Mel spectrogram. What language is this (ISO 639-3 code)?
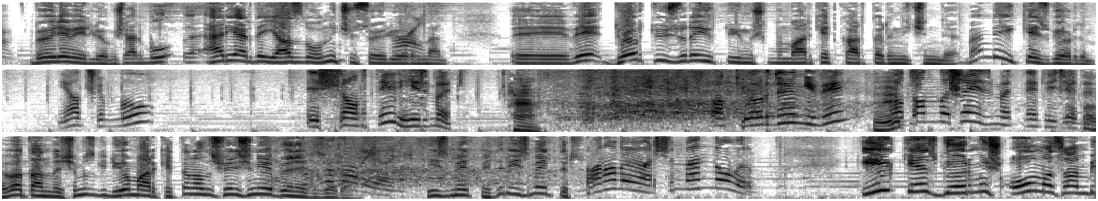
tur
